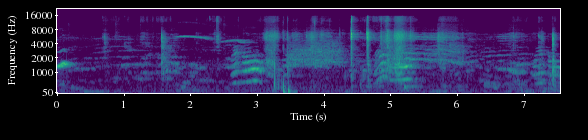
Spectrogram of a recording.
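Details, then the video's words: Indian ringneck parakeet, a talking pet parrot, giving mixed harmonic speech-like phrases and rising squeaks, with bursts of harsh broadband noise in the middle and short clicks, in a small indoor room. "Ringneck Talking Parrot Natural Sounds"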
